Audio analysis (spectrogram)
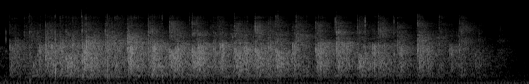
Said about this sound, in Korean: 오늘 초대받아 오신 블레싱 데이의 모든 게스트 VIP 여러분들에게 우리 따뜻한 박수로 환영하시겠습니다.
